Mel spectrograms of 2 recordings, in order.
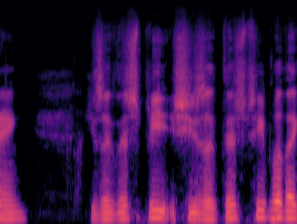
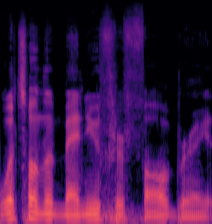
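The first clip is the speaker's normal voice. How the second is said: put-on cringey bro voice, lower; 3 semitones lower than usual. Retelling how the chatbot greets the speaker: ChatGPT talking like a cringe friend. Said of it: "the way it talks is like your cringe friend".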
